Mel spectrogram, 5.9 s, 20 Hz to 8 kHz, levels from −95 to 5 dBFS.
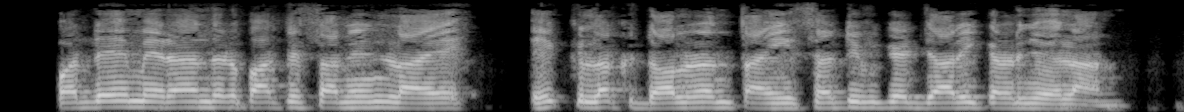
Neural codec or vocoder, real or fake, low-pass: none; real; 7.2 kHz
